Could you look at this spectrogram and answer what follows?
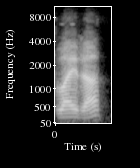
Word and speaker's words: Huayra: Named after the Incan god of winds, the Huayra, pronounced Huayra, boasts an AMG-sourced 6.0-liter V12 with 2 turbochargers, resulting in 620 horsepower and a massive 740 pound-feet.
